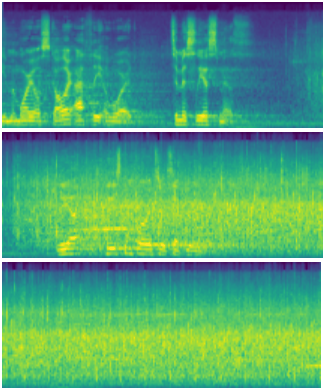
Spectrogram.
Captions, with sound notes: Memorial Scholar Athlete Award to Miss Leah Smith. Leah, please come forward to accept your award. [APPLAUSE]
